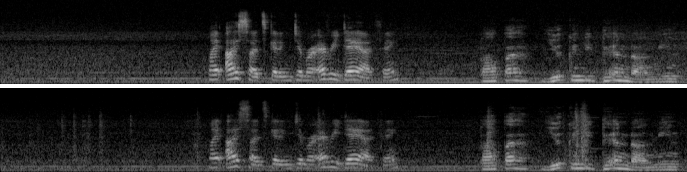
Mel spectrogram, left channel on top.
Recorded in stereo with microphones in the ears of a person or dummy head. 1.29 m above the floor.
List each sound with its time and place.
2.1 s a woman speaking: 60° left (ahead or behind), 1.6 m
4.8 s a man speaking: 20° right (ahead or behind), 0.9 m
